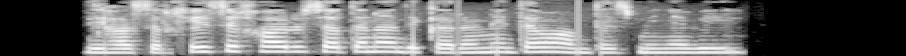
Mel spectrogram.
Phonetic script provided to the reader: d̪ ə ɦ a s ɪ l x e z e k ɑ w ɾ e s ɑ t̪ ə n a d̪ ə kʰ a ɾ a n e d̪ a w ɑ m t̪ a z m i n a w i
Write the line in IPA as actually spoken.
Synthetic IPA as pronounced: d̪ ə ɦ ɑ s ɪ l x e z e x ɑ w ɾ e s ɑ t̪ ə n a d̪ ə k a ɾ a n e d̪ a w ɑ m t̪ a z m i n a w i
